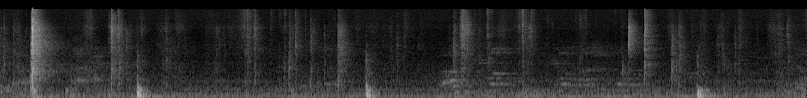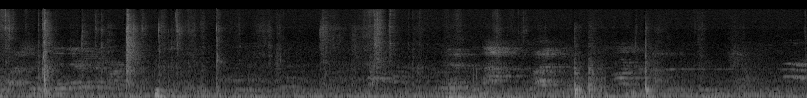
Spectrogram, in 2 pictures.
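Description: Panini Prizm football cards being handled: flipped through and set down on a table, with a few sharp separate taps and light card slides. Faint voices run underneath.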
